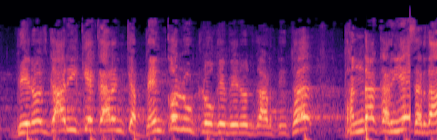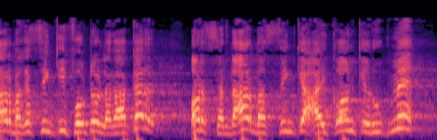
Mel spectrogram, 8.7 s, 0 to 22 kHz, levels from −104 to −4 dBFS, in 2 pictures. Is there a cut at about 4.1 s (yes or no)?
yes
